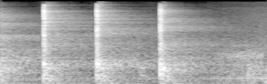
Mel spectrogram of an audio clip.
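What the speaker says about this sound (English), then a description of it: "Definitely don't like hammering spanners like that, but when you need to." Three sharp metallic hammer strikes on a spanner fitted over a partly rounded nut during a Drift repair, evenly spaced and close, each ringing briefly before fading.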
